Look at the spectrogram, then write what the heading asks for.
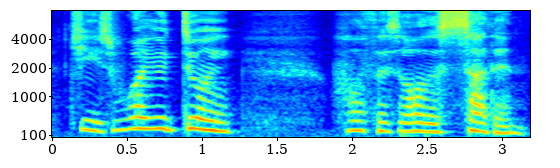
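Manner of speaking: high-pitched flustered protest; flustered character. Acted. Character asking about a sudden change, flustered high voice. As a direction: exclaim in a high, put-on voice. Acted reaction to sudden embrace or crying.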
